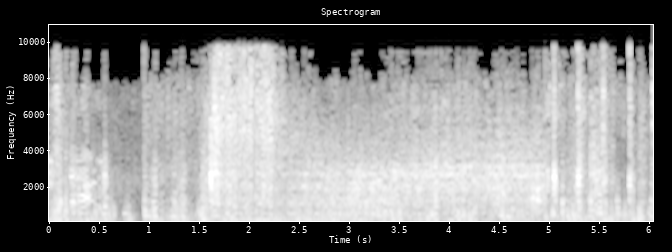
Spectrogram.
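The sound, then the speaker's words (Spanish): Explosive demolition of the 200-metre chimney of the thermal power plant in Carboneras, Almería, at midday: a string of sharp blast cracks over a loud, continuous roaring rumble as the explosives bring the structure down in a few seconds, with buffeting wind noise throughout. “Los explosivos empleados en la voladura la han derribado en apenas unos pocos segundos.”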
